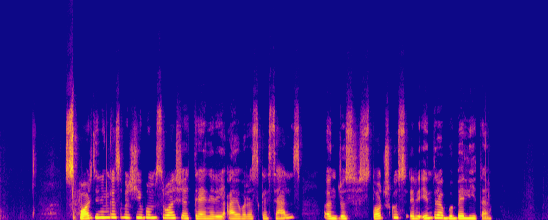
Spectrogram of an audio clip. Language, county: Lithuanian, Utena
